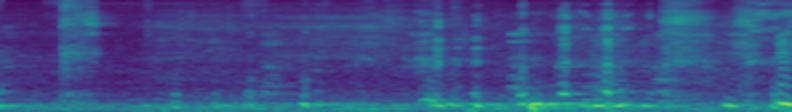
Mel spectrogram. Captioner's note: attendees laughing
